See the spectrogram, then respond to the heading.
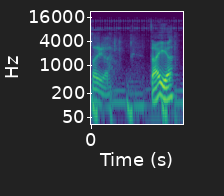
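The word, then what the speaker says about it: Thaye: funny funny fact yeah it's pronounced Thea th well that just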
